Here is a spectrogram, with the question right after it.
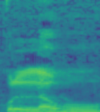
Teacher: লাম র হরফ গুন্না ছাড়া পড়তে হয়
